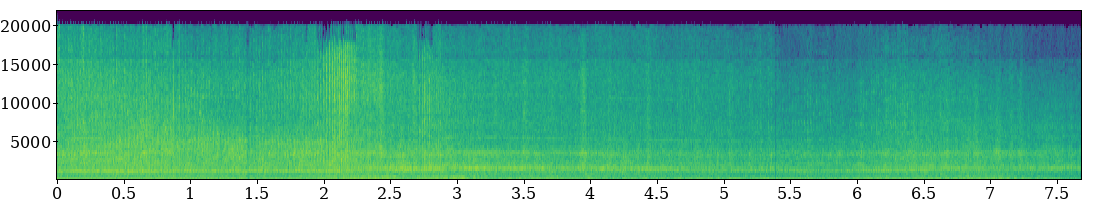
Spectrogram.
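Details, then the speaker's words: Newly built K-series engine in a Honda Civic Si with DC5 Creations turbo kit, T51 turbo, hood-dumped exhaust, untuned; smooth deep pull with a faint whistle climbing and holding as boost builds, healthy clean turbo spool. "That it sounds so sick. Just listen to the turbo spool. Phenomenal."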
